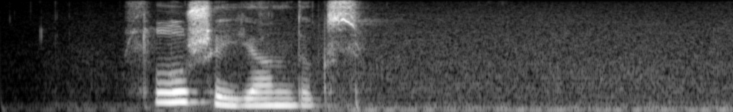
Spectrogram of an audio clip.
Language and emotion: Russian, sad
